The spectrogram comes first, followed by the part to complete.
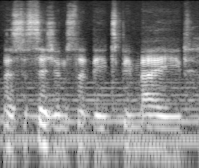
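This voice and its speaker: A man's voice: mid-range voice, flat delivery, normal speed, sharp tone, soft background music. A man co-hosting a review discussion in a casual, conversational style. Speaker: co-host and game reviewer.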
